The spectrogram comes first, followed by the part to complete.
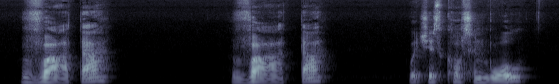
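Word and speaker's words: вата: The next word is vata. Vata.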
